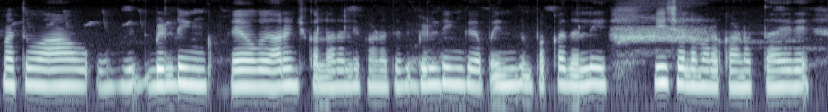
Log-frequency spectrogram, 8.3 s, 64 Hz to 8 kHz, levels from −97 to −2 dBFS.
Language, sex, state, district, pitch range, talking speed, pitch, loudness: Kannada, female, Karnataka, Bangalore, 195-210 Hz, 85 wpm, 200 Hz, -16 LUFS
